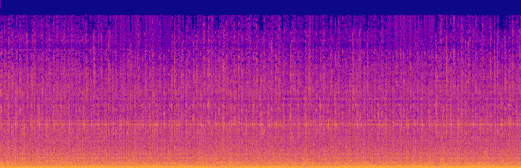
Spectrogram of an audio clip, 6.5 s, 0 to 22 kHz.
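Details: 1999 80ci Evo V-twin, rigid frame, after low-speed jet raised to 29.5: lumpy rumble around 200 pulses a minute, taking throttle better and healthier, full throttle not too rich; normal running.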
